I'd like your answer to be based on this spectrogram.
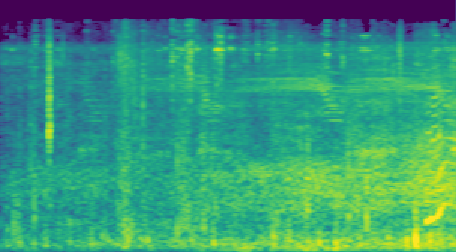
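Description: A big Tennessee Walking Horse canters in an outdoor riding session, its hoofbeats thudding in a loose repeated rhythm at close to middle distance over steady background noise.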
